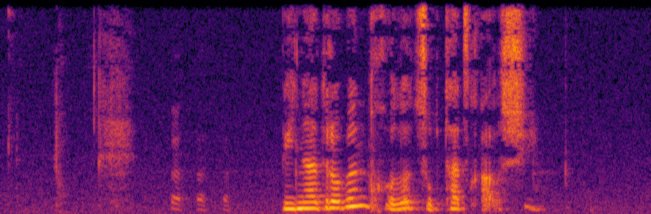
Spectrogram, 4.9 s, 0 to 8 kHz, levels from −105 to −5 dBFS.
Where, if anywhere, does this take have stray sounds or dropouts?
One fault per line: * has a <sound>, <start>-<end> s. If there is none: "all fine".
* has a laugh, 1.3-1.8 s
